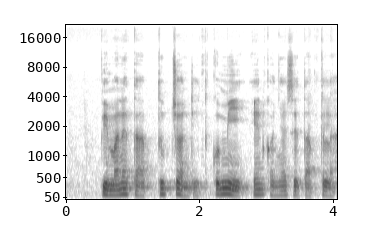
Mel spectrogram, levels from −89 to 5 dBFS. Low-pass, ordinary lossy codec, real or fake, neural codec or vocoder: none; none; real; none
